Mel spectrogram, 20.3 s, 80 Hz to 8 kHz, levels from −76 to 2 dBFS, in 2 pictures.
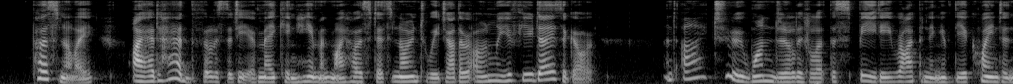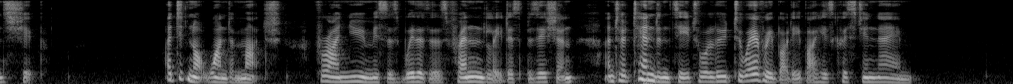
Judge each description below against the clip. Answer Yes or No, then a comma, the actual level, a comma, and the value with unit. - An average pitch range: Yes, average, 3.1 semitones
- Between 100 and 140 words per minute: No, average, 170 wpm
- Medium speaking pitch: Yes, medium, 160 Hz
